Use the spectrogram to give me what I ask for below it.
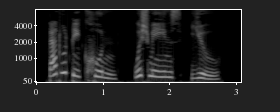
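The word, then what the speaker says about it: คุณ: That would be kun, which means you.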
